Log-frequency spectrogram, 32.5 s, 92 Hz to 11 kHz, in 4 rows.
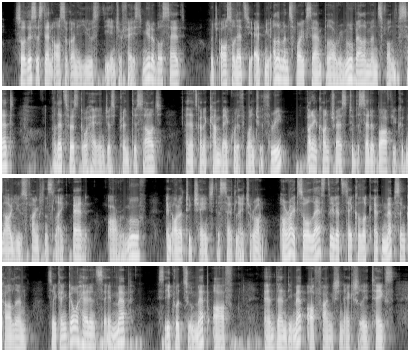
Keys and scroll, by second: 5.0 ctrl+BackSpace.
